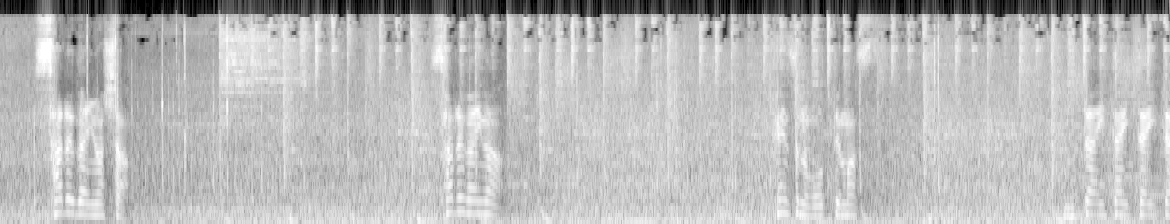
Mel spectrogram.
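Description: A few short spoken exclamations from a person's voice, about every two and a half seconds, over steady background music and low noise.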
